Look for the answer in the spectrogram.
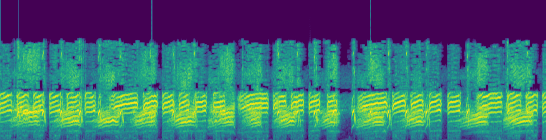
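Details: Frightened small birds mobbing an owl, as a bird-luring sound: a loud, unbroken run of high, quick, squeaky chatter from many birds, with hardly any pause.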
